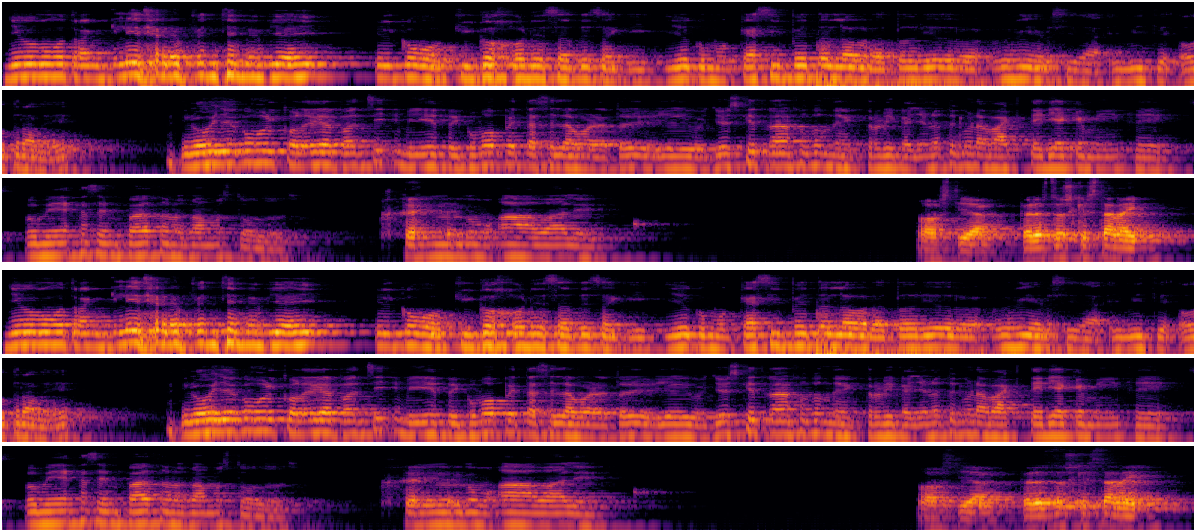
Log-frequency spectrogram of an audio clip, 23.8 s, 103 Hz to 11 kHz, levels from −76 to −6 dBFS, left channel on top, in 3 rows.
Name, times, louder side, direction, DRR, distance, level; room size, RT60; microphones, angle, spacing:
voice 1, 0.0-2.1 2.5-8.4 9.1-15.7 16.0-17.8 18.6-19.9, equal, 5° right, 6 dB, 0.4 m, -26 dB
sound 1, 5.4-9.4, equal, 65° right, 1.6 m, -34 dB
voice 2, 18.5-18.9 22.0-23.5, left 3 dB, 60° left, 7 dB, 0.6 m, -24 dB
5.0 x 5.0 x 4.8 m, 0.89 s
head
